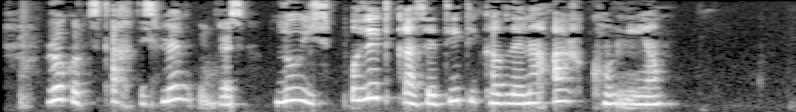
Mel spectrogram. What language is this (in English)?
Georgian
